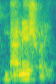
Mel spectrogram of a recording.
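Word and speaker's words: ज्ञानेश्वर: Gita and it is known as ganeshwar in marati we pronounce ganeshwar so in 12th chapter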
